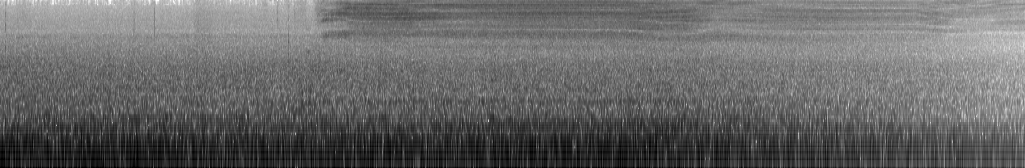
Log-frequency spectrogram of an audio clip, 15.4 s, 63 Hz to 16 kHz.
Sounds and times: faint sound of daytime crickets 4.6 - 15.3

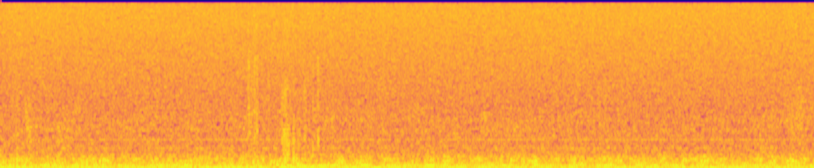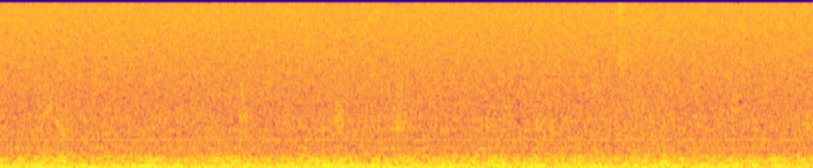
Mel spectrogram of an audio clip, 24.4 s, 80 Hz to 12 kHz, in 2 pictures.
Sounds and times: laptop soundcard is noisy 0.0 - 24.4

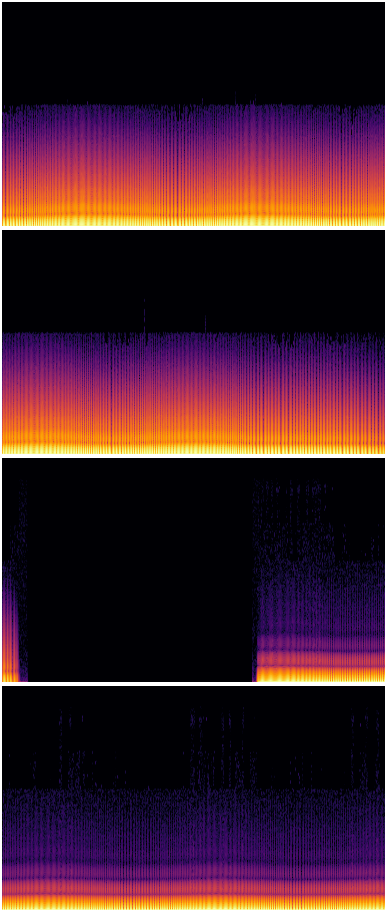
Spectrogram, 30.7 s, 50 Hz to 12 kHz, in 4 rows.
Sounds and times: genuine theremin 20.4 - 30.6

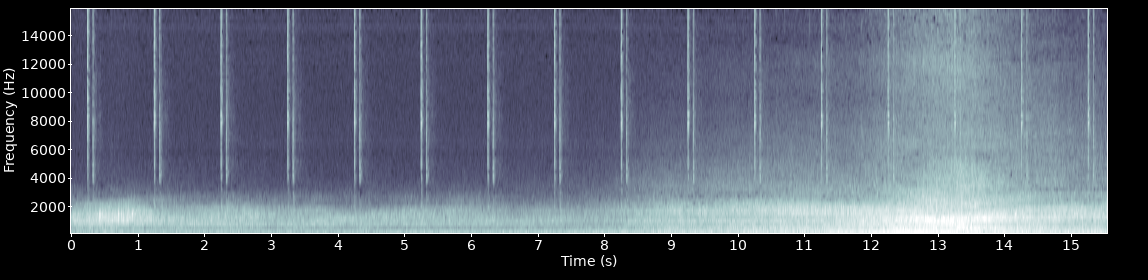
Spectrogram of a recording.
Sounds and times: pedestrian traffic-light 0.0 - 15.5
single cars 0.0 - 15.5

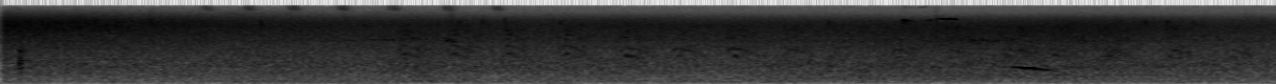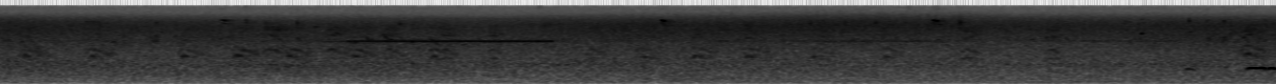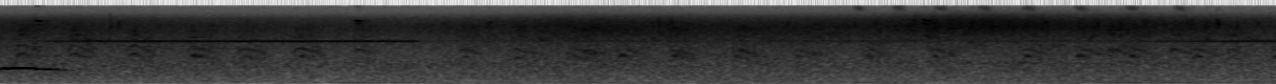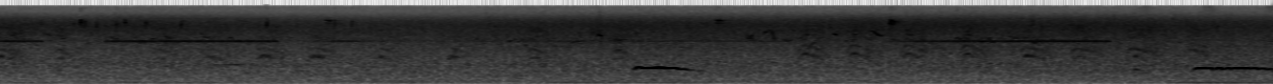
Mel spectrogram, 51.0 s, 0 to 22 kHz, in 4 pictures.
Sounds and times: steady, light wind 0.0 - 51.0
birds 42.8 - 51.0

